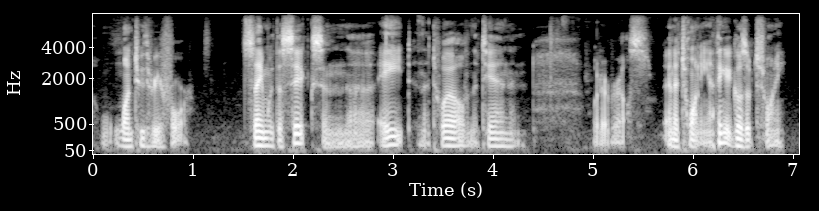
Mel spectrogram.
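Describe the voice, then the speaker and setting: A gravelly, fairly bright medium-pitched voice belongs to a middle-aged podcast co-host who explains things in easy chat and keeps asking "right?". It's a dry, lo-fi recording.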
